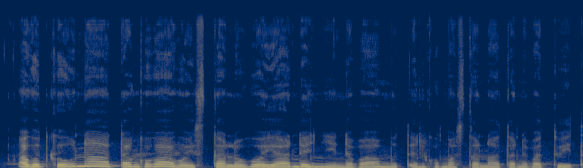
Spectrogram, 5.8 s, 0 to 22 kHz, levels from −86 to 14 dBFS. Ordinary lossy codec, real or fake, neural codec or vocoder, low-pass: none; fake; vocoder, 44.1 kHz, 128 mel bands every 256 samples, BigVGAN v2; 19.8 kHz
